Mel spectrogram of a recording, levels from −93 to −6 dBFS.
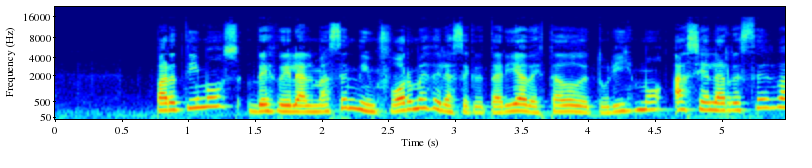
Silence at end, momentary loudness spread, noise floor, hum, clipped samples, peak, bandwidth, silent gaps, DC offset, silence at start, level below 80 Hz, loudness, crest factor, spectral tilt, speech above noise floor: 0 s; 6 LU; -62 dBFS; none; under 0.1%; -12 dBFS; 15.5 kHz; none; under 0.1%; 0.75 s; -64 dBFS; -30 LUFS; 18 dB; -5.5 dB/octave; 33 dB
